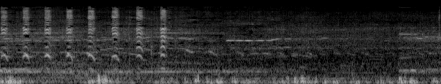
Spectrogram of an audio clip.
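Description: Battery-operated walking toy animal running: a fast, even string of short falling chirps with clicks, about six a second, loud at first and fading after about a second and a half.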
